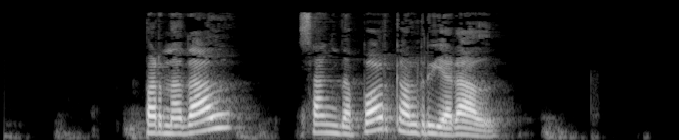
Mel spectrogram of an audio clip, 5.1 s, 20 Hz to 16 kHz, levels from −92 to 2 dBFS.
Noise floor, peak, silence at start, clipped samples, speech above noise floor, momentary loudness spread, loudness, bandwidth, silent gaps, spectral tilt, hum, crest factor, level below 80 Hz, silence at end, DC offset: -51 dBFS; 0 dBFS; 1.1 s; under 0.1%; 37 dB; 10 LU; -15 LUFS; 11.5 kHz; none; -5.5 dB/octave; none; 18 dB; -64 dBFS; 1.35 s; under 0.1%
